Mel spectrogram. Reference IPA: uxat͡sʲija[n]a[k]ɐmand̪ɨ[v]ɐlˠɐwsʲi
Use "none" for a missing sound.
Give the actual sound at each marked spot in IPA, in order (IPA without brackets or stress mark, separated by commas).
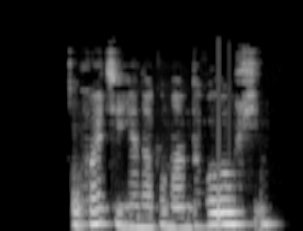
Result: n, k, v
